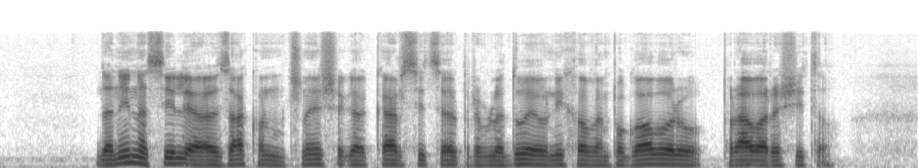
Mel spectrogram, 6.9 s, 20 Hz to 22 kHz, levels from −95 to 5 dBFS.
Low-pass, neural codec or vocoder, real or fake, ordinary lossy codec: 9.9 kHz; vocoder, 22.05 kHz, 80 mel bands, WaveNeXt; fake; none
